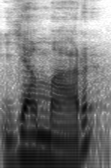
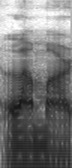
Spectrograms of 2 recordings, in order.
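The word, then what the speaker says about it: llamar: like I said like yamar when you have a ll it actually makes the Y sound you won't say Lamar you'd say yamar so in this case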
